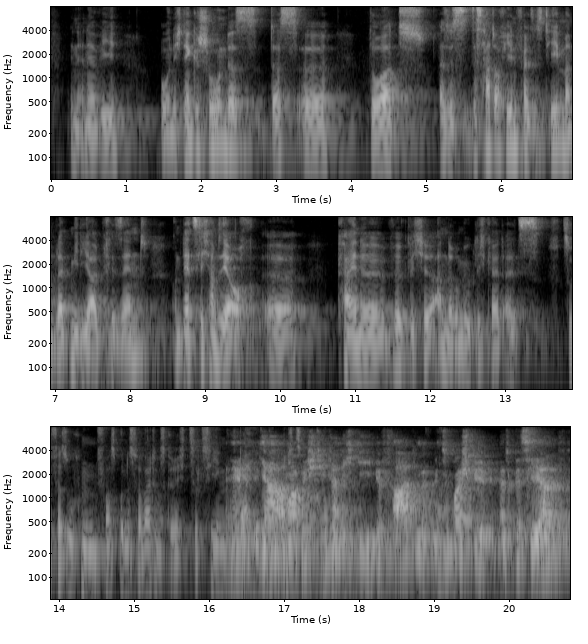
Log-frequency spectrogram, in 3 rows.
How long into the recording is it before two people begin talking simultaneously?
16.2 s

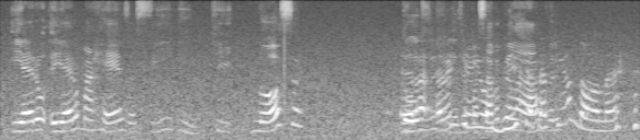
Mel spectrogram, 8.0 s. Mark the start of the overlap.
5.0 s

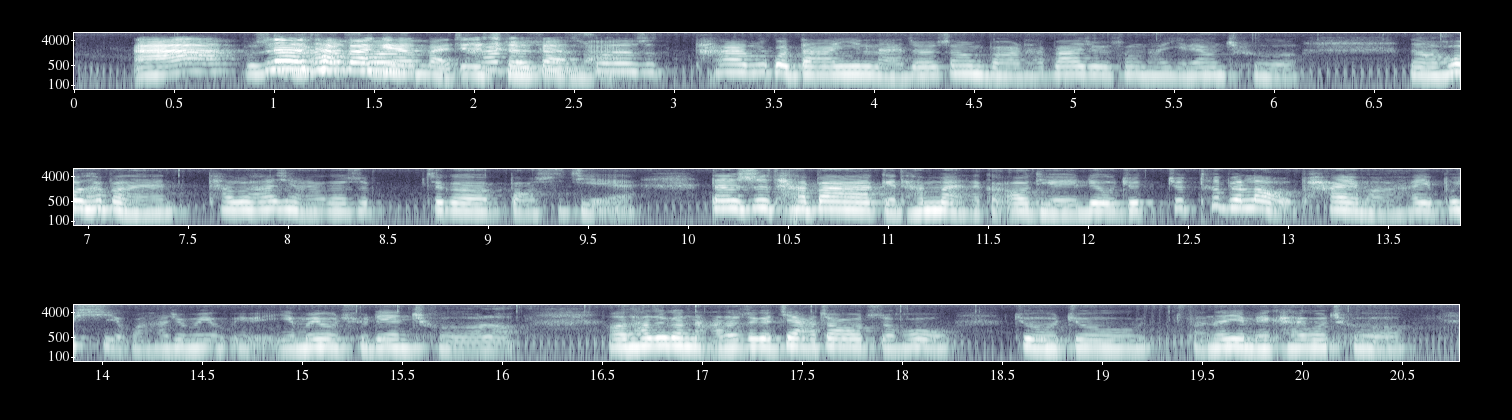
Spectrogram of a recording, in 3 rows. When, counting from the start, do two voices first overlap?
0.9 s

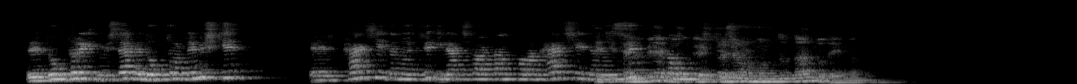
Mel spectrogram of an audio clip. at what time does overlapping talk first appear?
5.9 s

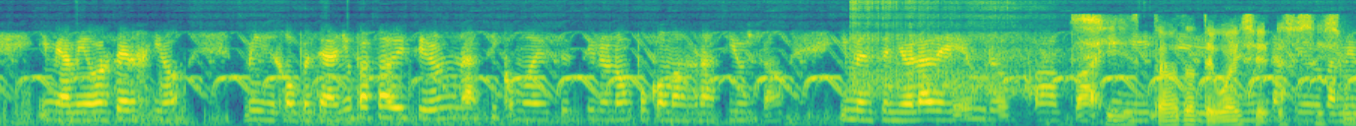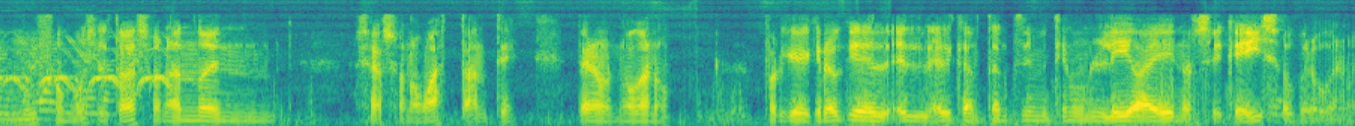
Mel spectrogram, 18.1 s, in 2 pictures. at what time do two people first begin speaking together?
7.2 s

